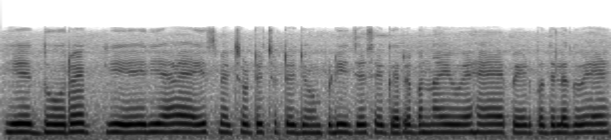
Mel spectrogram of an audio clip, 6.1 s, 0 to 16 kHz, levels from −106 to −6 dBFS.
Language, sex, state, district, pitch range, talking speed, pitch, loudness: Hindi, female, Rajasthan, Bikaner, 205-215 Hz, 185 wpm, 210 Hz, -13 LUFS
